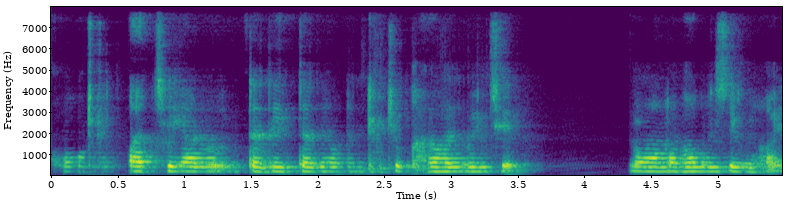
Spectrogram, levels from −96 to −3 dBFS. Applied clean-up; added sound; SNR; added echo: neural mask model DeepFilterNet 3.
